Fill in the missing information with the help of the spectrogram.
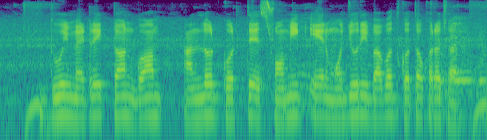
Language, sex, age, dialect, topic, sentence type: Bengali, male, 18-24, Jharkhandi, agriculture, question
